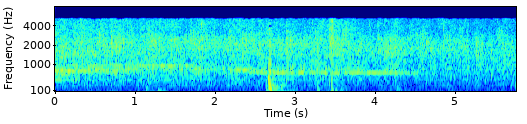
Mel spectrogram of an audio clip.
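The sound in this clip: Steady applause from a church audience during a French-language service. It is a dense, even clatter of clapping throughout, with two brief sharper peaks near the middle and a faint sustained tone beneath it.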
